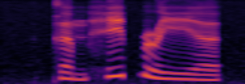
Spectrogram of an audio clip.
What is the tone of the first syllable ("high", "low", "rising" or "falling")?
low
